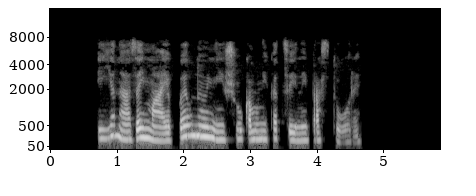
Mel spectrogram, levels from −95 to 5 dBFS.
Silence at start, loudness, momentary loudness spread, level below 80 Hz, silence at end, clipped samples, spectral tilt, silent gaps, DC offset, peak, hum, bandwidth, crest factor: 0.75 s; -21 LUFS; 15 LU; -62 dBFS; 1.2 s; under 0.1%; -6.5 dB/octave; 4.20-4.25 s; under 0.1%; -6 dBFS; none; 7.8 kHz; 18 dB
